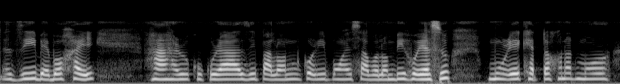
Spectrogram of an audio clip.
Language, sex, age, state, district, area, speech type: Assamese, female, 30-45, Assam, Majuli, urban, spontaneous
